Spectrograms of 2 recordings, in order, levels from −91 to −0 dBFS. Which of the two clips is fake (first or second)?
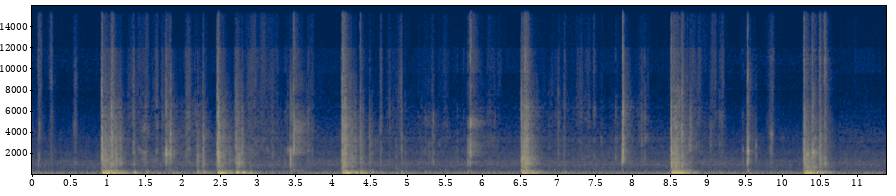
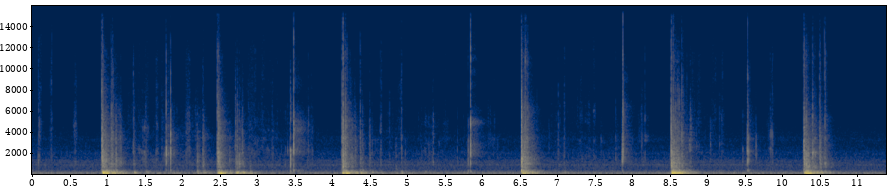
first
